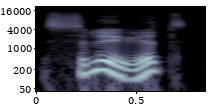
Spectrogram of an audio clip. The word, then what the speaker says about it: slut: are writing that and it is a pron pronounced slute but how it is written will make all of you laugh I'm going to be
